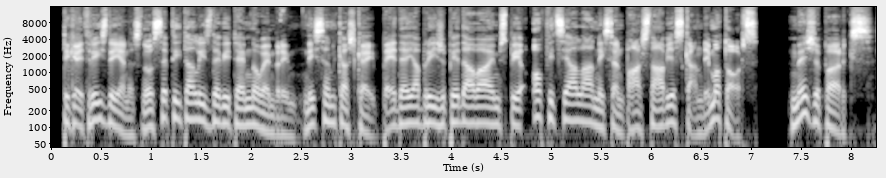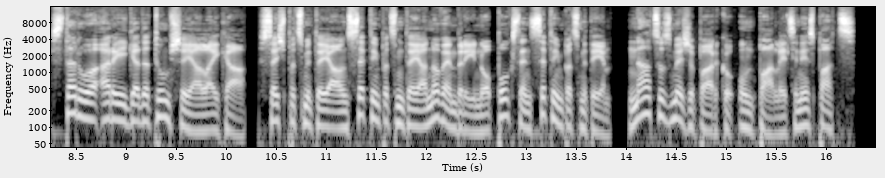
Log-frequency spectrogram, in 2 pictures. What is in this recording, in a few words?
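Latvian male commercial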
